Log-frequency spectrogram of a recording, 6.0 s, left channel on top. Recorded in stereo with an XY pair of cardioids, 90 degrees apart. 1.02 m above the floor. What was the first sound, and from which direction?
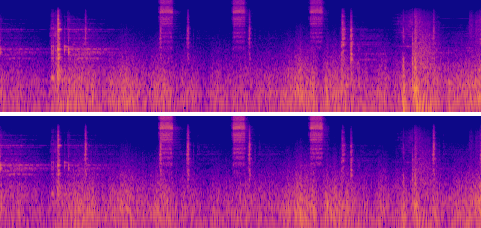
A hiss, 45° right.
